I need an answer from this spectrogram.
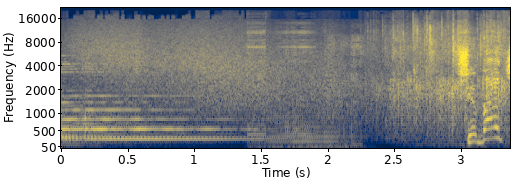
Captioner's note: audience applauding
